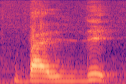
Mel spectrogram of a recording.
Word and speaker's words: балли: Жилямук Жилямук, и бали, балли. бали. Двойное «л» произносится как одно «л». Балли.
